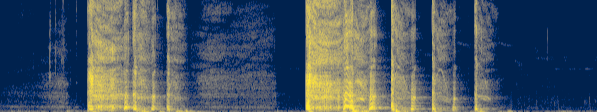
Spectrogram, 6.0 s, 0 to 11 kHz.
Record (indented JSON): {
  "cough_length": "6.0 s",
  "cough_amplitude": 32768,
  "cough_signal_mean_std_ratio": 0.34,
  "survey_phase": "alpha (2021-03-01 to 2021-08-12)",
  "age": "18-44",
  "gender": "Female",
  "wearing_mask": "No",
  "symptom_cough_any": true,
  "symptom_new_continuous_cough": true,
  "symptom_shortness_of_breath": true,
  "symptom_fatigue": true,
  "symptom_fever_high_temperature": true,
  "symptom_headache": true,
  "symptom_change_to_sense_of_smell_or_taste": true,
  "symptom_loss_of_taste": true,
  "symptom_onset": "4 days",
  "smoker_status": "Ex-smoker",
  "respiratory_condition_asthma": false,
  "respiratory_condition_other": false,
  "recruitment_source": "Test and Trace",
  "submission_delay": "2 days",
  "covid_test_result": "Positive",
  "covid_test_method": "RT-qPCR",
  "covid_ct_value": 15.4,
  "covid_ct_gene": "ORF1ab gene",
  "covid_ct_mean": 15.7,
  "covid_viral_load": "6900000 copies/ml",
  "covid_viral_load_category": "High viral load (>1M copies/ml)"
}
